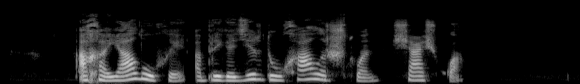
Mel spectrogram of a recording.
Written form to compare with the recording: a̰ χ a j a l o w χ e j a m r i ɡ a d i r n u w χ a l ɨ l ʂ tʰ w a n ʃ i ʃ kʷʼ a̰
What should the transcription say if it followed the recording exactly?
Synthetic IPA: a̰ χ a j a l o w χ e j a b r i ɡ a d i r d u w χ a l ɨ r ʂ tʰ w a n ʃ a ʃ kʷʼ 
